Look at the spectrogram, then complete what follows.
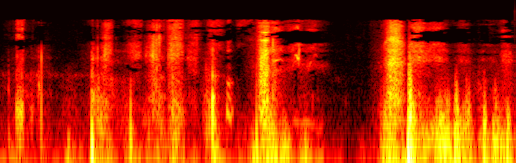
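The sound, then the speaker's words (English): Wrestler Daniel Bryan imitates a dog barking for a voice alert system, giving a run of short, rough barks and yaps in uneven bursts, with a brief pause before a final louder bark. “They have to do their own voices for the voice alert system, so they had him bark as a dog.”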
